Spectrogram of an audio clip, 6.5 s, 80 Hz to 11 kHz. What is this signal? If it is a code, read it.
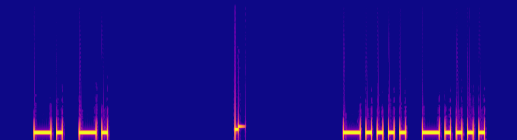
Morse code, heard as a keyed tone, about 17 wpm, 700 Hz. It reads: NN 66
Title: Common Cut Numbers - 2-Digit 17wpm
